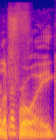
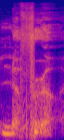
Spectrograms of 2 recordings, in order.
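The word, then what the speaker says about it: Laphroaig: How do you pronounce it? Lafroig.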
